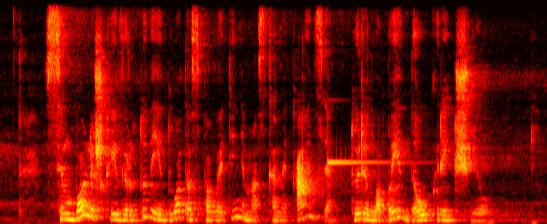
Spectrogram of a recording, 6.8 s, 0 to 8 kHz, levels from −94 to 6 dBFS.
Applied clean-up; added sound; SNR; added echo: none; Piano; 16 dB; reverberation time 1.8 s.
